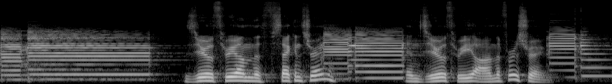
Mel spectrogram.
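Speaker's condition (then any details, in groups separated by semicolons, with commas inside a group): No condition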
